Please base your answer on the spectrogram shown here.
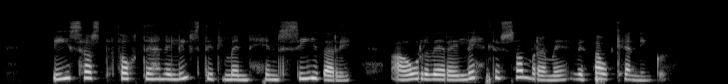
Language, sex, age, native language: Icelandic, female, 30-39, Icelandic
